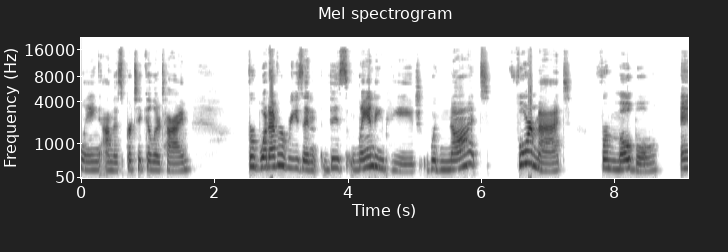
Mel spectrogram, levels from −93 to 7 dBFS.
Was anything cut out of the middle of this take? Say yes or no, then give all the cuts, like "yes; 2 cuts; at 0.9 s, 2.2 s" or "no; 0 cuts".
no; 0 cuts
